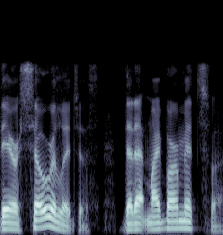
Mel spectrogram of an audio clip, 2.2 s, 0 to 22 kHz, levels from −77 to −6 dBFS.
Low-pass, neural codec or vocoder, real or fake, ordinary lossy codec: 7.2 kHz; none; real; Opus, 64 kbps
